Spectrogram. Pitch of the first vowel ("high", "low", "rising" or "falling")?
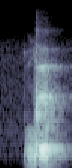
high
